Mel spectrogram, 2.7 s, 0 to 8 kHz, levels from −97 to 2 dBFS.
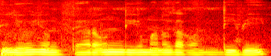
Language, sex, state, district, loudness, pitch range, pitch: Chakma, male, Tripura, Dhalai, -15 LUFS, 100-110 Hz, 105 Hz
